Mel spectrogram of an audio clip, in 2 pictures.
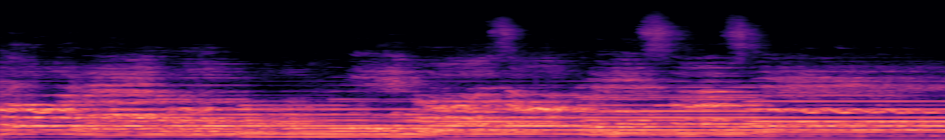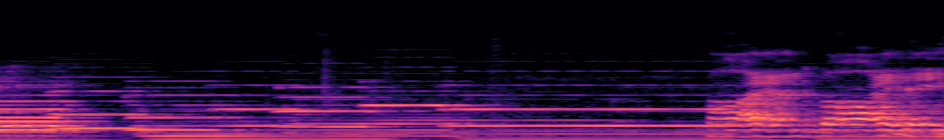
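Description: Church choir singing a carol with organ accompaniment. About eight seconds in the voices stop and the organ holds steady chords alone, and the choir comes back in near the end.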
